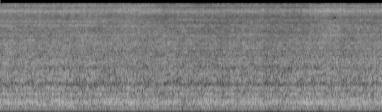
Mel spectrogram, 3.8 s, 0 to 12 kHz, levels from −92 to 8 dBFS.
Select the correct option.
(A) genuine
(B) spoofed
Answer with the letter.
A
